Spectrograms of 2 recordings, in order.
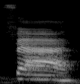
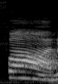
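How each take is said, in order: First: Fair with an air vowel; the wrong way, fair. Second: Far with an open ah vowel; far, not fair. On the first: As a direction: say Fair as the contrast to far. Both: Shown as a demonstration. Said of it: "not fair".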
